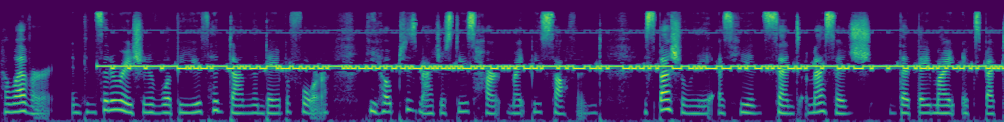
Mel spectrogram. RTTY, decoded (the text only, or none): NAME IS PIERRE, QTH PORTO, LOC …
